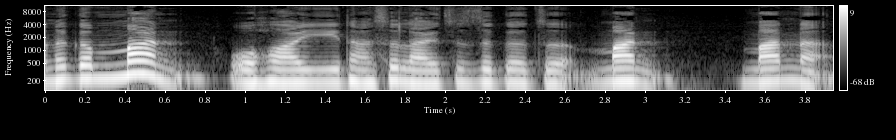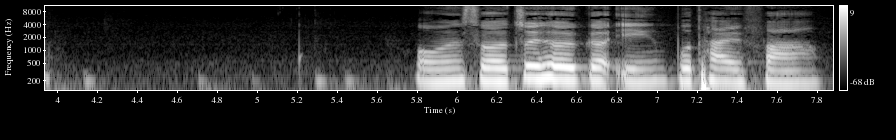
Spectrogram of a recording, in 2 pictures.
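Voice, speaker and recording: A Buddhist sutra teacher giving a dharma class, patiently explaining Pali terms, repeating key phrases and filling pauses with drawn-out "ah"s. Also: mid-range voice. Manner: patient explaining of Pali terms, asks and answers own questions.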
